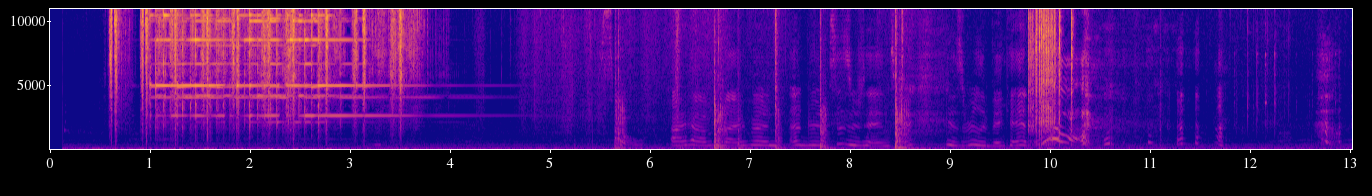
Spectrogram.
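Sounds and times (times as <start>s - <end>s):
small bell ringing rapidly: 0.6s - 4.4s.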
